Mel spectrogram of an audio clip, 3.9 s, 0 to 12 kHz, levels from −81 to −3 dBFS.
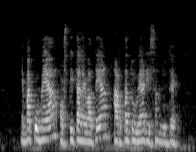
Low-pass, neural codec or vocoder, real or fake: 7.2 kHz; none; real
